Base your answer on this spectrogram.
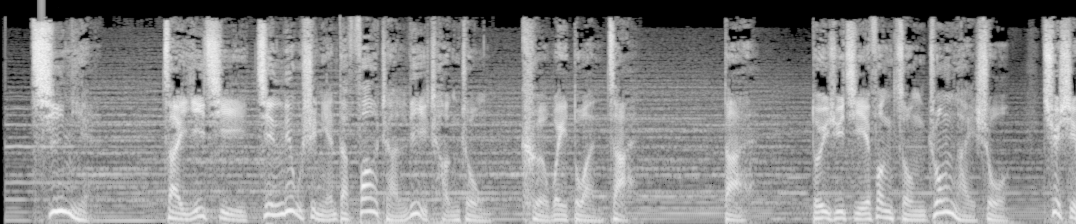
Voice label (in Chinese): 大气专题; 总装七年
